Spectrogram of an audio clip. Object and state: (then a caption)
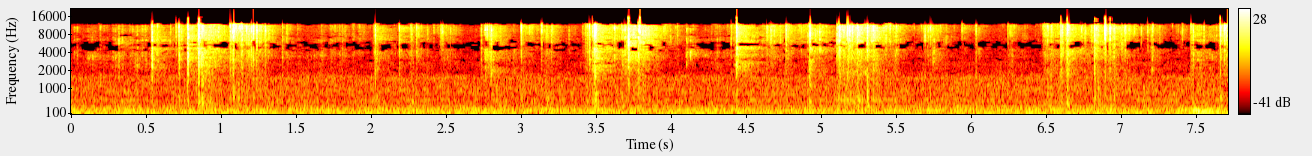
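Bar of soap being cut and crumbled. A solid white soap bar held in the hand has its crosshatch-scored face cut and scraped with a craft knife, and cubes crumble off. Repeated dry, crisp crunching and crackling bursts with bright, high edges sound over a steady low hum.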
